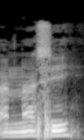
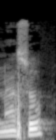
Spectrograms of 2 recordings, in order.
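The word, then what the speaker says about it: an-nasi (النَّاسِ): Mengapa dibaca an-nasi? Ya, bukan nasa atau nasu. Karena ala huruf jar.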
